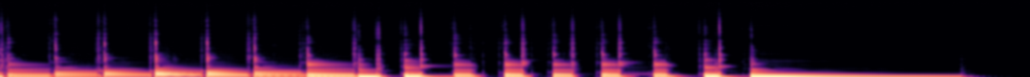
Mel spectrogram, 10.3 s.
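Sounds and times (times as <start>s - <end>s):
Ibanez SRX 700 clean tone, humbuckers, worn D'Addario EXL-165 nickel roundwound strings: 0.0s - 9.9s.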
